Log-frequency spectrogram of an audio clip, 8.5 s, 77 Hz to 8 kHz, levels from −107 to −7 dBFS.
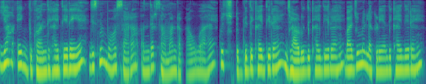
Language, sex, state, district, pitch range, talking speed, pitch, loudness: Hindi, female, Chhattisgarh, Sukma, 160-200 Hz, 230 wpm, 175 Hz, -26 LUFS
